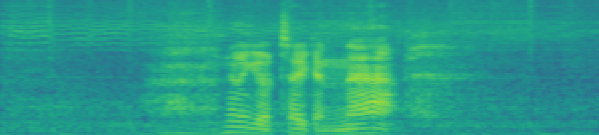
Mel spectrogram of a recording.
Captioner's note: sighs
